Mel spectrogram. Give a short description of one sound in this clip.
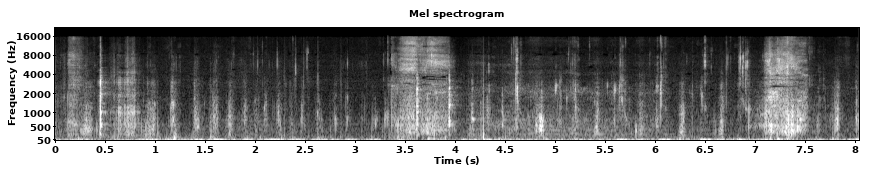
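A man chews and smacks wetly up close.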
